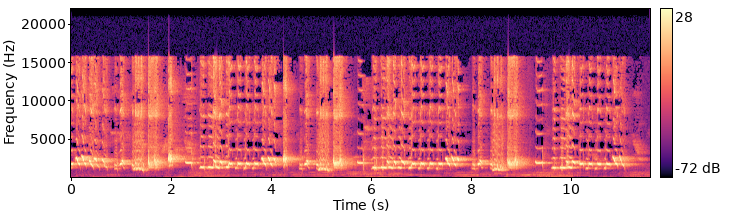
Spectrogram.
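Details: White-rumped shama answering a lure recording with loud, energetic song: rapid runs of whistled and chattering notes broken by harsh, noisy bursts, the phrases repeating roughly every two seconds without pause.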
